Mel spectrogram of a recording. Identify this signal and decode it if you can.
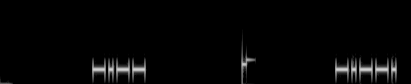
Morse code, heard as a keyed tone, about 29 wpm, 700 Hz. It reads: Y <KN>
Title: Single Character (Letter:Number:Punctuation:Prosign) 30wpm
